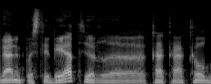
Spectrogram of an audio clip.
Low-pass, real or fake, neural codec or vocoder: 14.4 kHz; fake; codec, 44.1 kHz, 2.6 kbps, SNAC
